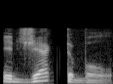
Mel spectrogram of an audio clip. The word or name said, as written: ejectable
